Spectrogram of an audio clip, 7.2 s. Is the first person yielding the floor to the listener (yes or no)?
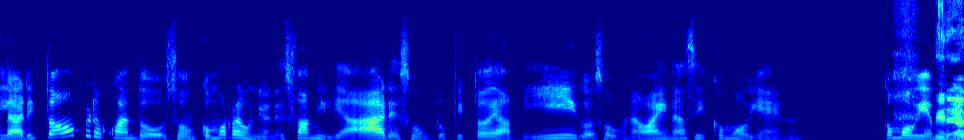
yes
